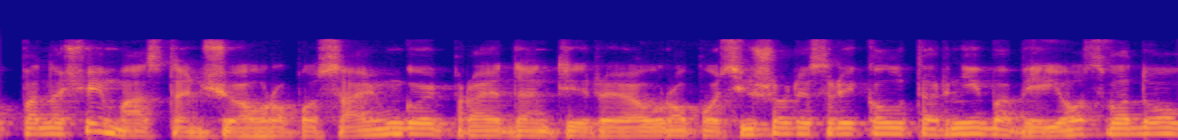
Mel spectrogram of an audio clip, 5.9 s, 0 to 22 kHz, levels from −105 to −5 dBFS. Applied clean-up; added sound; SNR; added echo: none; none; none; none.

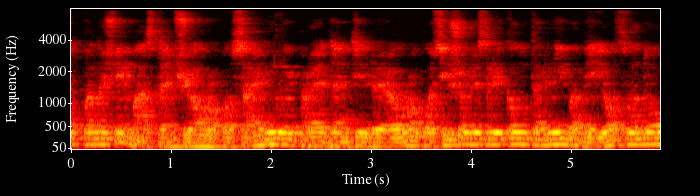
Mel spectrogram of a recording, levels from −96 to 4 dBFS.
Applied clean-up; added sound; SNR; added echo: neural separator model SepFormer DNS4.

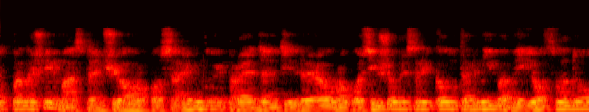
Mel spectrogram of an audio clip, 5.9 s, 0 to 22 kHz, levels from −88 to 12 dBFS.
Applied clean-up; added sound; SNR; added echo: neural mask model DeepFilterNet 3.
